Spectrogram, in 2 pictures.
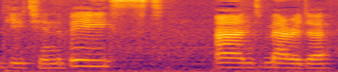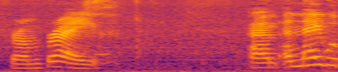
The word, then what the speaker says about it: Merida: And then finally I've got Merida, which I pronounced right. I keep trying to call her Meridna, and I know that's not right. It's Merida. So Merida from Brave.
